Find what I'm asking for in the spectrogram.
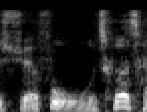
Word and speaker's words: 学富五车: 说到不认识字啊，那么有位朋友叫 TONGSH，那么上回呢就很多朋友也跟你一样纠正我的读音了，因为我上回念一个成语，我讲学富五车，大家都说是学富五车才对。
